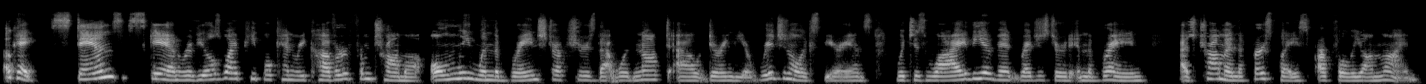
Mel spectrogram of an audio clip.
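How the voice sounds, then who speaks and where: A tired, slightly strained woman reading a nonfiction book aloud for a book club, now and then clearing her throat and restarting a stumbled phrase. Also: mid-range voice, normal speed, rough recording. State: tired, voice strained from much talking.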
